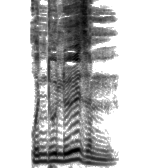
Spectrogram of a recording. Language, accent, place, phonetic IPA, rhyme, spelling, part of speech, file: German, Germany, Berlin, [ʊnduˈløːzm̩], -øːzm̩, undulösem, adjective, De-undulösem.ogg
- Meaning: strong dative masculine/neuter singular of undulös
